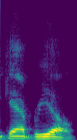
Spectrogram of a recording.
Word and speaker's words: Gabriel: his name is Renee Gabrielle did I say that correctly I just want to listen up I I pronounce it more easily like Gabriel Gabriel okay um all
